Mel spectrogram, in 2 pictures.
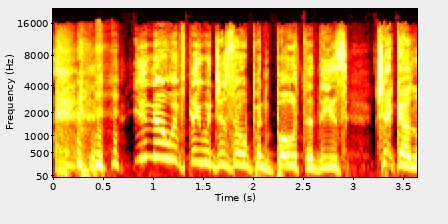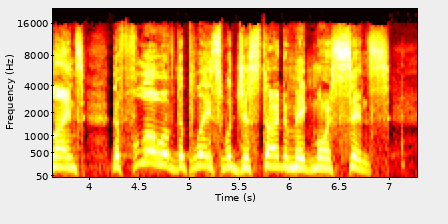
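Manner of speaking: very high, squeaky storytelling character voice. Retelling what a man said about the checkout lines, imitating the man's voice. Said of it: "when you do that voice".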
